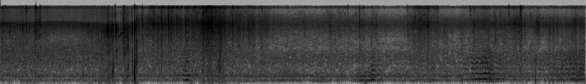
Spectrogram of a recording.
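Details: Wild honeybees buzzing during a wild honey hunt and harvest: a dense, continuous low hum with faint wavering higher tones, broken by scattered clicks, rustles and brief knocks from the work.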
